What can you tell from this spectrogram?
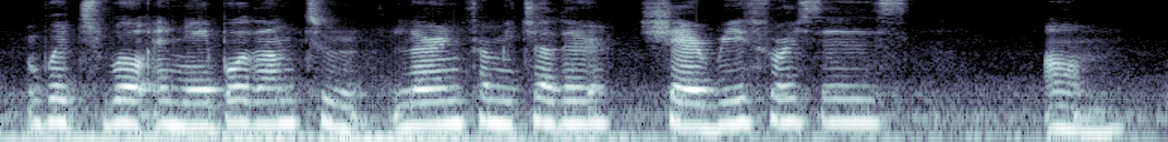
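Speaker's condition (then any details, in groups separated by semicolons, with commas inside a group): Traumatic brain injury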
